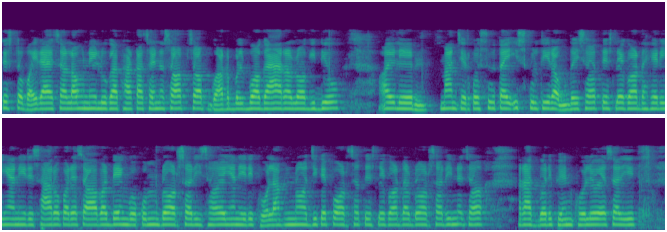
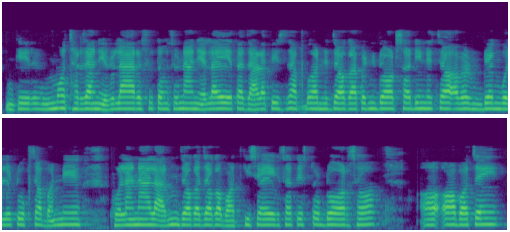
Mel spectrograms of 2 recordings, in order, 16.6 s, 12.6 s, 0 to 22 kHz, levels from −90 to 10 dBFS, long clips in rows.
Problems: continuous background conversations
